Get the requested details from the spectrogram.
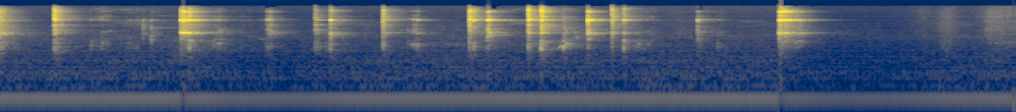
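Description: Light clicks and taps sound against a glass bowl.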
